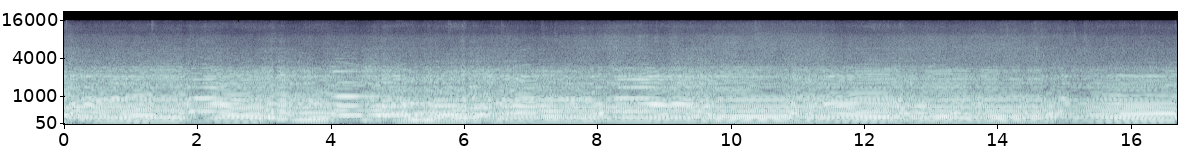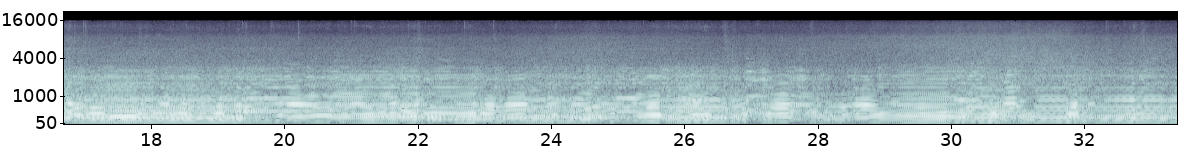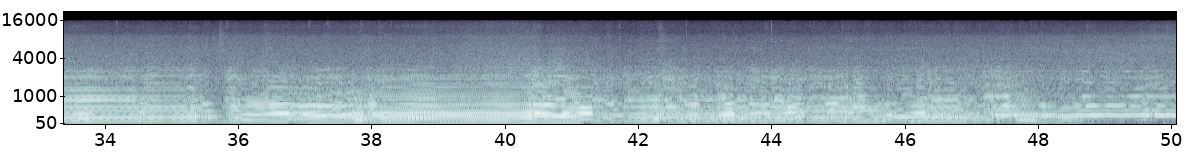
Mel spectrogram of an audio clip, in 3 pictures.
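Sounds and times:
cello bowed drone: 0:00.0 - 0:50.0.

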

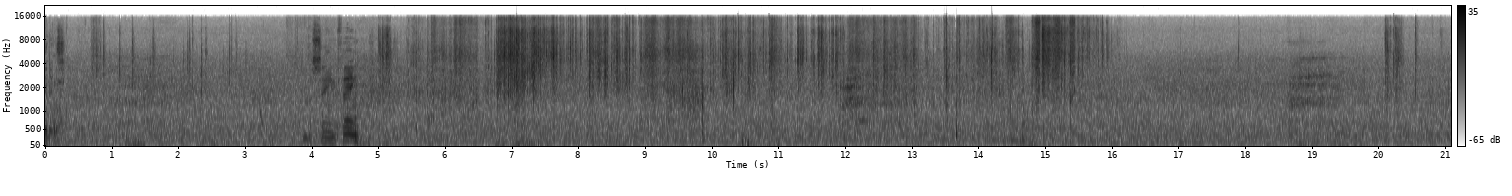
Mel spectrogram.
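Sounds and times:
aluminium foil crinkling: 0:04.9 - 0:16.1, 0:20.1 - 0:20.7
sugar scattering rustle: 0:05.0 - 0:16.0.

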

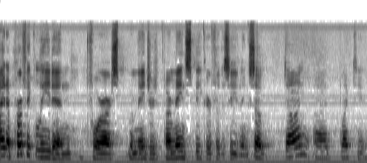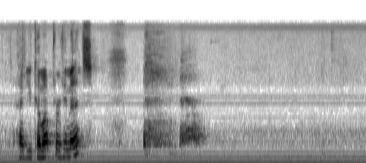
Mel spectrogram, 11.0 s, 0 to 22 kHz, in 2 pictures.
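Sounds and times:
man clearing his throat: 0:07.6 - 0:08.6.

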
